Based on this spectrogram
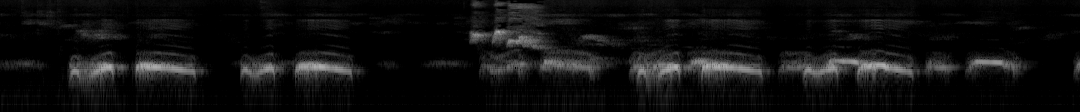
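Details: Young spotted dove giving calling and bowing coos in the hạp bổi style to provoke wild doves; low paired coos repeating steadily, with a brief higher chirp and denser overlapping coos in the second half.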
